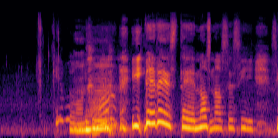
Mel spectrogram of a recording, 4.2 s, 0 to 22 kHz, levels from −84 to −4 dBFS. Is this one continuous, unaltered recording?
no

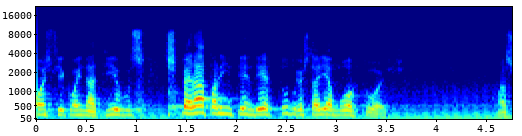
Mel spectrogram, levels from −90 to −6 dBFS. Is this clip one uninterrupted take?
no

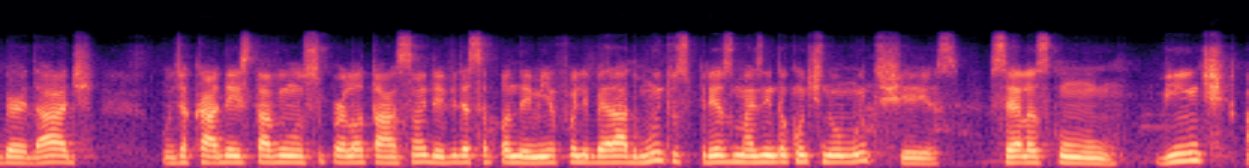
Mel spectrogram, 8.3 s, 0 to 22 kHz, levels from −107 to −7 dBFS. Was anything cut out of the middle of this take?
yes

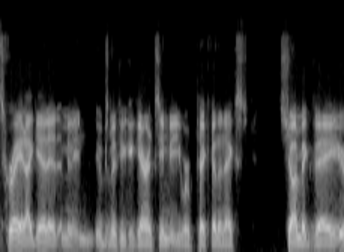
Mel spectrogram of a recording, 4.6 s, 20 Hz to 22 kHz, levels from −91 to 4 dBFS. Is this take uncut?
no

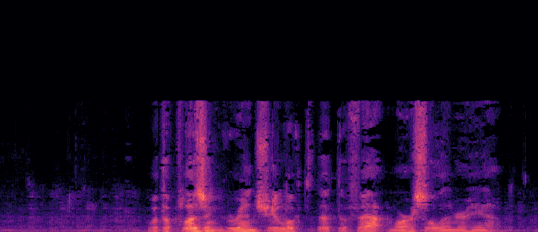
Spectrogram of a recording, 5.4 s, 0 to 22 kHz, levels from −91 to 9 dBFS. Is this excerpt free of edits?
yes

